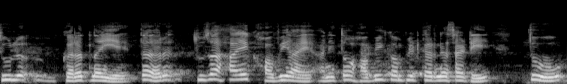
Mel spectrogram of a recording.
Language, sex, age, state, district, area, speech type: Marathi, male, 30-45, Maharashtra, Buldhana, urban, spontaneous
